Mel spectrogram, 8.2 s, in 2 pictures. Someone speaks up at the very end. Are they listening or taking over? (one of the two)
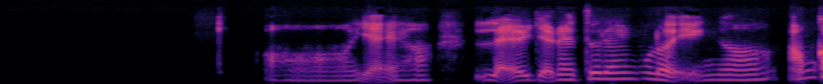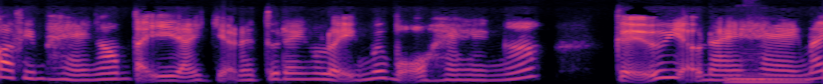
listening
